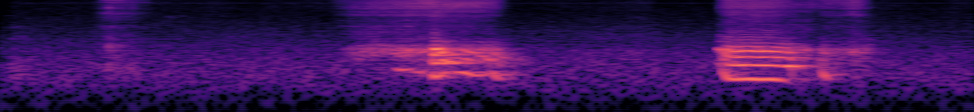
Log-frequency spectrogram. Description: me and my Girlfriend sneezing again, and blowing the Nose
